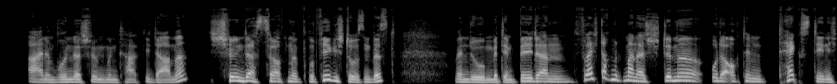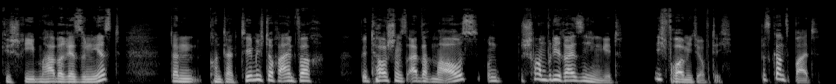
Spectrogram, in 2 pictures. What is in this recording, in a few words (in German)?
Escort Mann Audio Vorstellung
